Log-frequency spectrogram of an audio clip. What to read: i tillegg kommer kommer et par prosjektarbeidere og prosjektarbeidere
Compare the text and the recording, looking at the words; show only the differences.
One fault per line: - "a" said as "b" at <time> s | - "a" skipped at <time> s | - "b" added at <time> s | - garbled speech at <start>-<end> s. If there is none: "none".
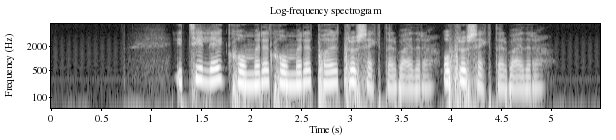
none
